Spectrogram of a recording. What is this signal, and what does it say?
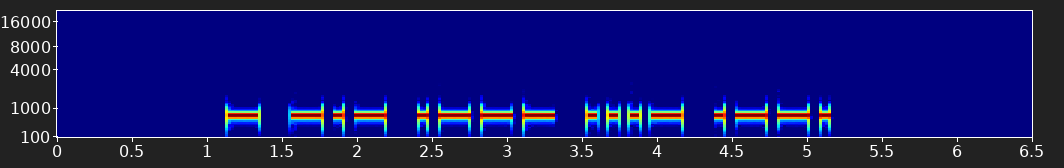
Morse code, heard as a keyed tone, about 17 wpm, 700 Hz. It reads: TKJVP
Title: Code Groups - 5 Letters - 17wpm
